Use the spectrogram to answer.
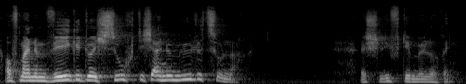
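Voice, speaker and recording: High-voiced, haughty tomcat. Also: male voice, lively intonation, normal speed, a little mellow. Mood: self-justifying. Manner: indignant, self-important. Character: haughty, angry tomcat courtier. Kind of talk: literary radio drama, verse declamation.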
